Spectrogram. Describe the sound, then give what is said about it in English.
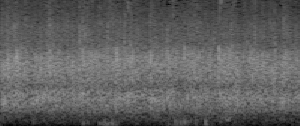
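A church crowd claps hands for receiving the word of the Lord, in steady, dense applause that holds at an even, fairly loud level throughout, a bright crackling wash of many overlapping claps. “Clap your hands if you receive the word of the Lord today.”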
